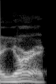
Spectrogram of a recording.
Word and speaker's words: yarak: Yeah yeah, Yarak.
